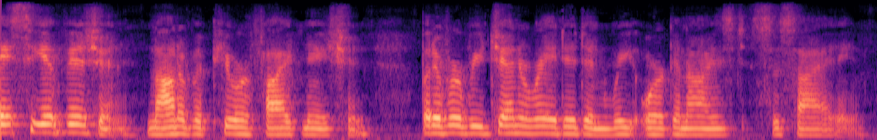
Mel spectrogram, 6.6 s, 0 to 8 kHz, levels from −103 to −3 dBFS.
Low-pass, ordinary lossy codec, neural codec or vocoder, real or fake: 7.2 kHz; AAC, 32 kbps; codec, 16 kHz, 16 kbps, FunCodec, trained on LibriTTS, 50 frames a second; fake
